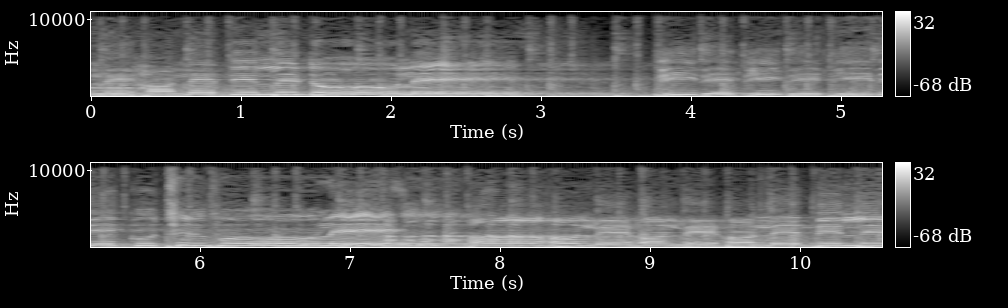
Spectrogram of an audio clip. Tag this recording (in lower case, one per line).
music of bollywood
music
